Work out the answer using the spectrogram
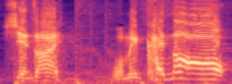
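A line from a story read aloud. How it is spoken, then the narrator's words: Loud. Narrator (Chinese): 麦克斯大声说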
